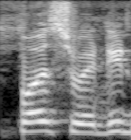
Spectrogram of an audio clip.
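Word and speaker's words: persuaded: पर्सुएडेड में are silent है।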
